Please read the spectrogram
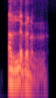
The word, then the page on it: olibanum: British English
